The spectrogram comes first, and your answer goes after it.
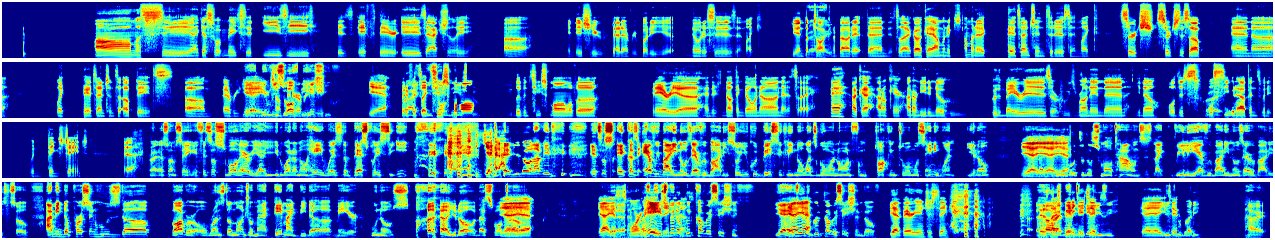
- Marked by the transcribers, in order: tapping; laugh; laughing while speaking: "Yeah"; laugh; laughing while speaking: "And"; chuckle; laugh; laugh; laughing while speaking: "alright"; laughing while speaking: "Alright"
- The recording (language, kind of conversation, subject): English, unstructured, What are your go-to ways to stay informed about local government, and what keeps you engaged?
- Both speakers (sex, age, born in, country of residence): male, 25-29, United States, United States; male, 45-49, United States, United States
